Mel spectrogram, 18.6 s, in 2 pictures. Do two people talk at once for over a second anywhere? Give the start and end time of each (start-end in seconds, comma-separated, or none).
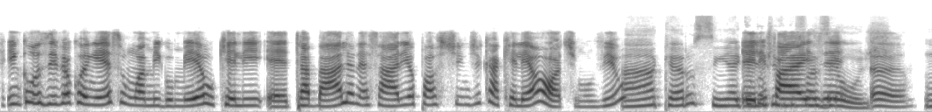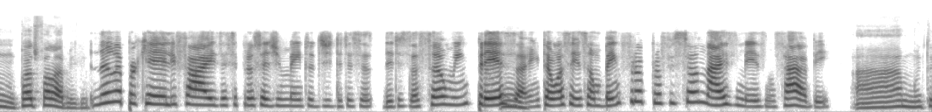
7.4-9.1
